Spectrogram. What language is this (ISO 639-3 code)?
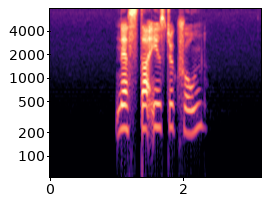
swe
